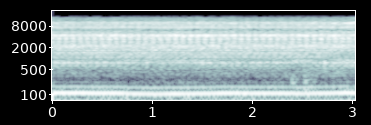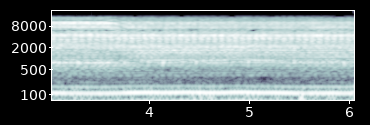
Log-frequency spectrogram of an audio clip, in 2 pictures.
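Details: Nissan Micra K10 after the carburetor auto choke was repaired, warming from cold: deep, steady idle hum with no misses or knocks. It sits on a raised choke idle, and the choke later opens.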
